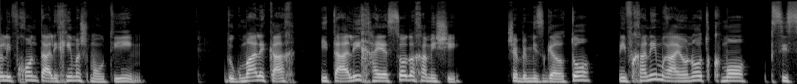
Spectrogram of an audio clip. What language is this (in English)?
Hebrew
